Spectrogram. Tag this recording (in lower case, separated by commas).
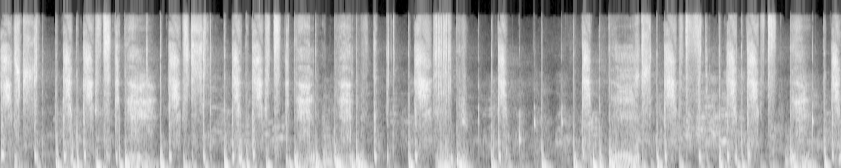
beat boxing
